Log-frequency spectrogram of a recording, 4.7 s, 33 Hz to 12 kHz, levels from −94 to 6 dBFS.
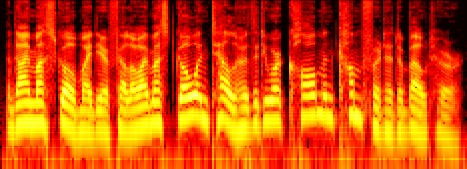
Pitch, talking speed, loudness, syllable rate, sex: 150 Hz, 270 wpm, -17 LUFS, 5.7 syllables/s, male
